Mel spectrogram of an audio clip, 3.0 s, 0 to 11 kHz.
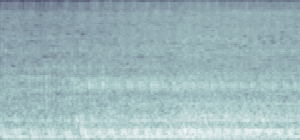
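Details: Freshly built supercharged Honda Civic FN2 on an RB30 block, first start after install: a lumpy, stumbling, irregular idle, described as not yet on all four cylinders; misfire.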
